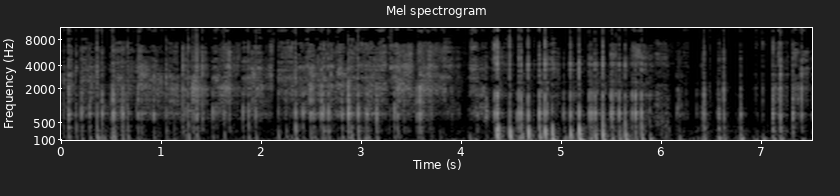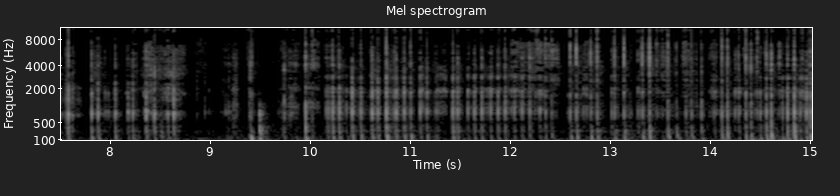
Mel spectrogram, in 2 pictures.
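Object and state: Paperback book with paper cover.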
